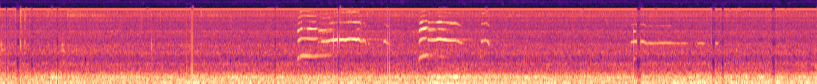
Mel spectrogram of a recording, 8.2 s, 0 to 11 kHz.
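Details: Hungry peregrine falcon chick begging for food at Orange, 10 October 2018: short harsh wailing notes with a rising-then-falling bend, in small clusters around the third, fourth and sixth seconds, over a steady low rumbling background.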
